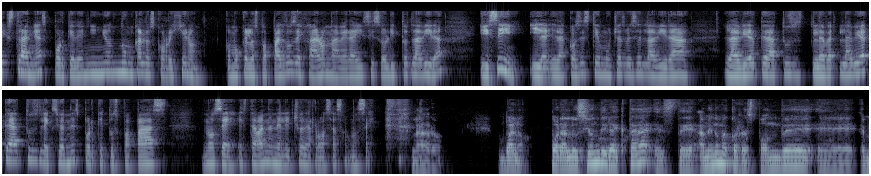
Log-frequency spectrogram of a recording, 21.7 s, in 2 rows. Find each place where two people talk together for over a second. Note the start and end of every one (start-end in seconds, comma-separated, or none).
none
